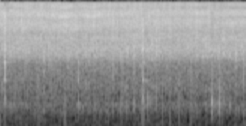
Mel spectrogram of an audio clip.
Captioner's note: pan sizzling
